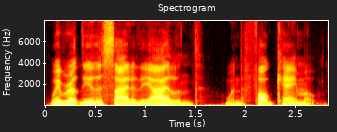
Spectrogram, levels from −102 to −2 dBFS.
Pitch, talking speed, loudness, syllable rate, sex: 135 Hz, 295 wpm, -16 LUFS, 6.9 syllables/s, male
